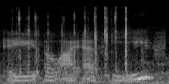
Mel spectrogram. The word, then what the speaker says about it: Aoife: This one is about Joey and Aoife, I think is how you pronounce it. It's Aoife.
